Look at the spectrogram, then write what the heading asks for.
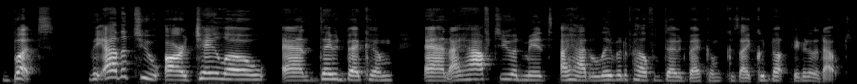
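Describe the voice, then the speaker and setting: A woman's voice: medium pitch, moderate pace, pushed and bright. A woman co-hosting a podcast with casual, playful, teasing banter. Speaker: podcast co-host.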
